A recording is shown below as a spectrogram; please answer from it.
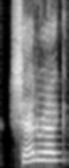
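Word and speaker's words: Shadrack: Shadrach.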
